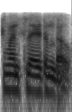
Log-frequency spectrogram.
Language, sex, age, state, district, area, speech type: Malayalam, male, 30-45, Kerala, Kannur, rural, conversation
